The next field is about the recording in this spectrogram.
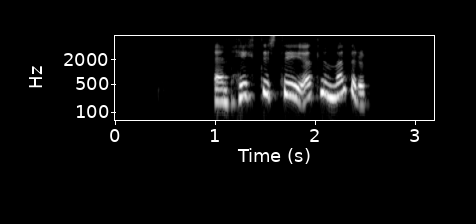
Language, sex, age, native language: Icelandic, female, 40-49, Icelandic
